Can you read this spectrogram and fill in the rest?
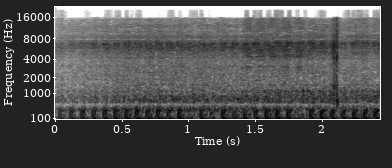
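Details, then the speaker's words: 2004 Honda Recon 250 ES (TRX250TE) ATV, single cylinder, idling evenly with a low putter and no misses after a Keihin carburetor rebuild and rerouting the throttle cable so it returns to idle; normal idle. "fed it back through popped it back together and now she's running like a top I just to the idle cranks right up sounds better"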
